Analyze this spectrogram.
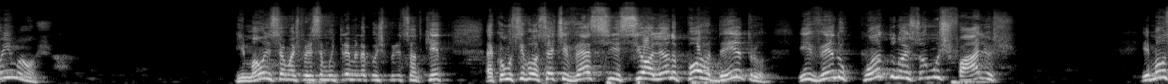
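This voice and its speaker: A man preaching a fervent sermon at a church service, exhorting and calling out to the congregation. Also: very high-pitched. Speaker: pastor.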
